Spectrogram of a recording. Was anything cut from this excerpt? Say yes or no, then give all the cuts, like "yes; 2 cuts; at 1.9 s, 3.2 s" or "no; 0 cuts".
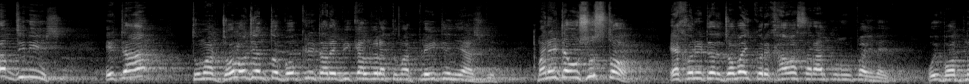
no; 0 cuts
